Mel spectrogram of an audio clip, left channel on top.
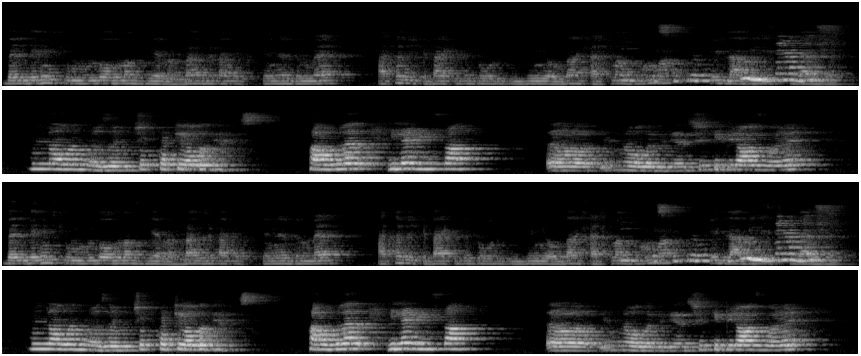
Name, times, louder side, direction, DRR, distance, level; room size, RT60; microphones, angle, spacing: voice 1, 0.0-3.3 3.8-6.7 7.1-8.3, right 1 dB, 45° right, -2 dB, 1.3 m, -35 dB
voice 2, 6.7-7.1 7.4-8.2 8.8-11.1 11.6-13.3 14.0-16.5, right 2 dB, 80° right, -1 dB, 1.2 m, -20 dB
7.7 x 3.2 x 4.9 m, 0.69 s
head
